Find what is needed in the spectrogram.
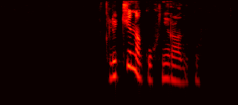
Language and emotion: Russian, positive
